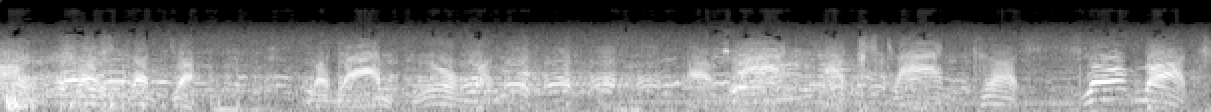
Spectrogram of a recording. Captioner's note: the crowd erupts with more laughter; Donald mumbles to himself as the audience laughs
